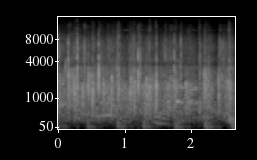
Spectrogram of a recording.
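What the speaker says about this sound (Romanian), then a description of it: "Aplauze și mulțumim frumos!" A crowd at a Romanian folklore ensemble awards event claps steadily, the dense patter of many hands continuing throughout at moderate loudness, with no talking over it.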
